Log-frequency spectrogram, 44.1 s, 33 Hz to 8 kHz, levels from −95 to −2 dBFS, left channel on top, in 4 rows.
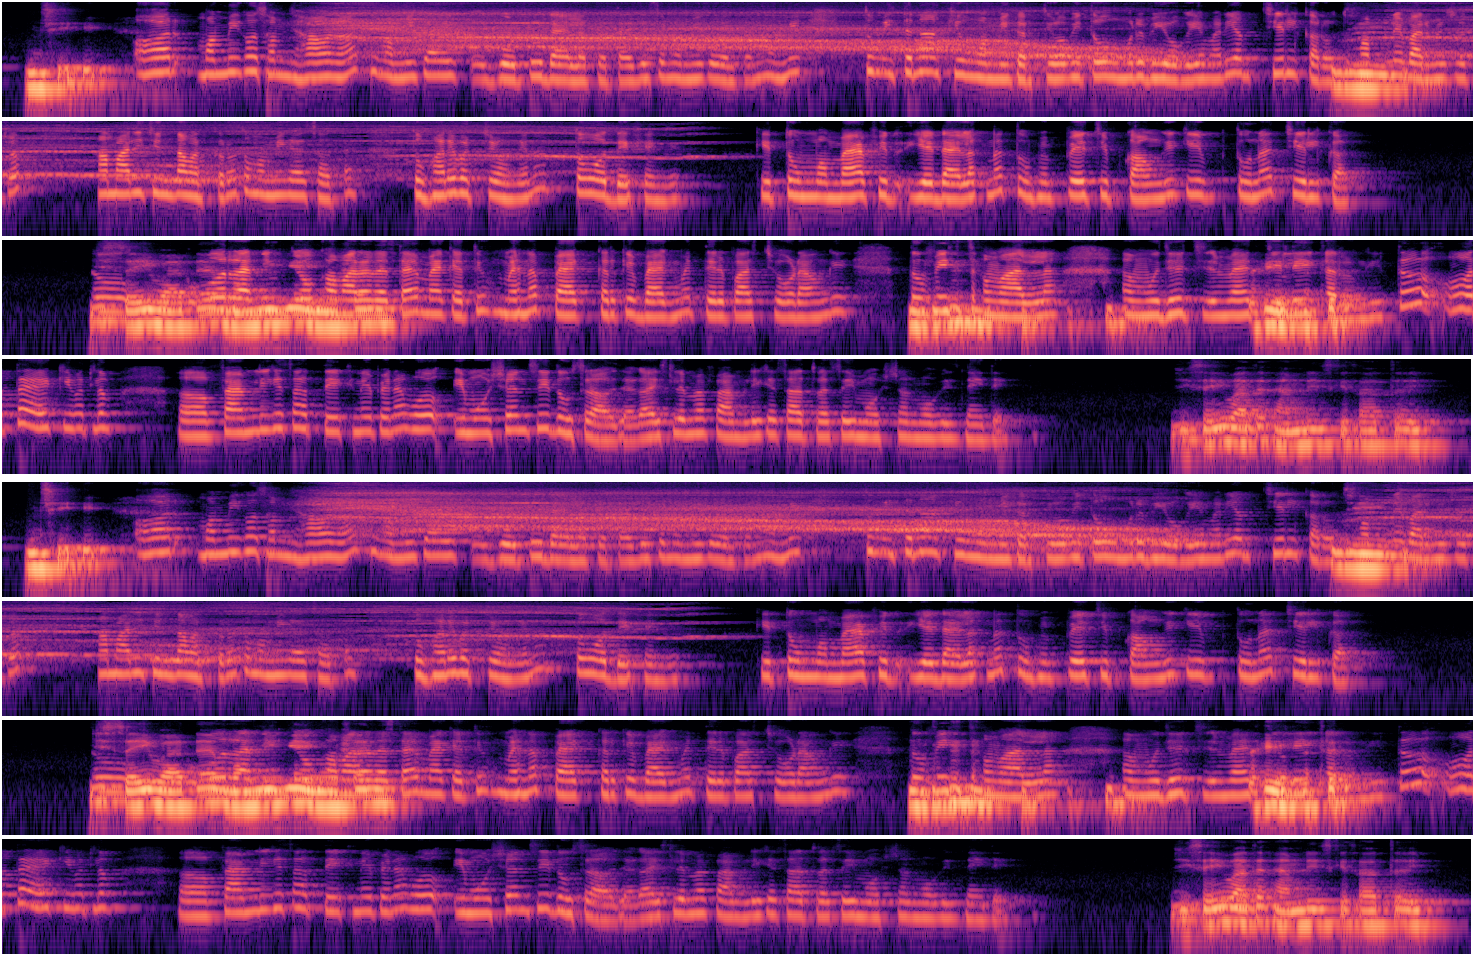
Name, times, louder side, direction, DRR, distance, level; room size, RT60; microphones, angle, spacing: voice 1, 0.2-0.8 10.0-10.7 22.7-25.0 28.9-29.4 30.3-30.4 31.4-31.7 41.9-43.7, right 1 dB, 40° right, 7 dB, 1.6 m, -22 dB
voice 2, 1.0-11.2 11.8-16.1 16.7-21.2 22.7-23.0 23.5-40.7, left 3 dB, 45° left, 12 dB, 0.7 m, -30 dB
sound 1, 2.2-9.3 10.0-16.5, equal, 5° right, 2.1 m, -35 dB
10.5 x 8.2 x 8.0 m, 0.66 s
head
